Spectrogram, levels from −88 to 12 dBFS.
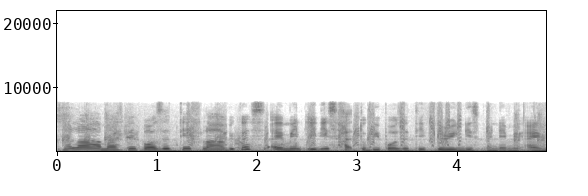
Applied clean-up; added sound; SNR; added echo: none; Scratching (performance technique); 18 dB; none.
